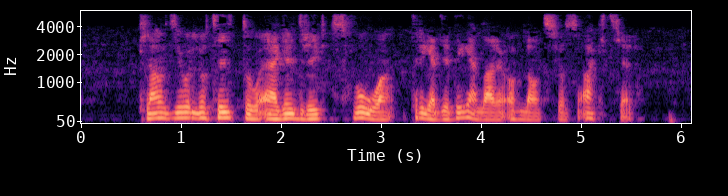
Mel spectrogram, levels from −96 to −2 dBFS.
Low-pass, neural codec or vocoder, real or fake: 5.4 kHz; none; real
